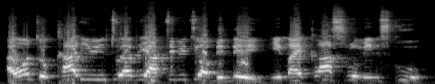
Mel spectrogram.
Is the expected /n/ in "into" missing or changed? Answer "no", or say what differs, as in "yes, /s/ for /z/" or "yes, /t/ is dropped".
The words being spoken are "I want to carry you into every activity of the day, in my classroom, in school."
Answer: no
